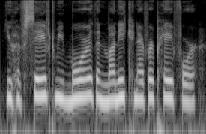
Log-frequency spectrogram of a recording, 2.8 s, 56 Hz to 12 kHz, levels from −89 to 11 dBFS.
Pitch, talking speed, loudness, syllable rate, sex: 230 Hz, 240 wpm, -15 LUFS, 5.5 syllables/s, female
